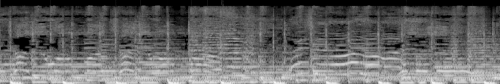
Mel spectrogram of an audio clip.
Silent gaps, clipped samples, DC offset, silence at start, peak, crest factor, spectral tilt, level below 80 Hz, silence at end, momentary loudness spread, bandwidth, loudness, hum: none; 0.2%; under 0.1%; 0 s; 0 dBFS; 8 dB; -6 dB/octave; -14 dBFS; 0 s; 1 LU; 17 kHz; -11 LUFS; none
